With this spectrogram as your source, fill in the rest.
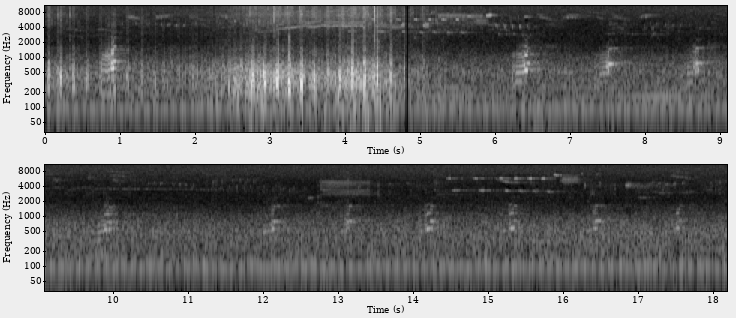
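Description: An eaglet peeps repeatedly in short, rising cries.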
